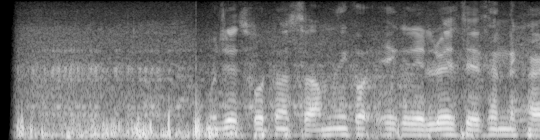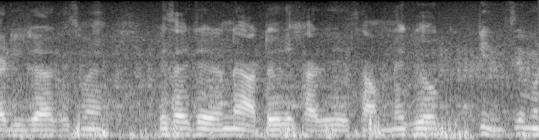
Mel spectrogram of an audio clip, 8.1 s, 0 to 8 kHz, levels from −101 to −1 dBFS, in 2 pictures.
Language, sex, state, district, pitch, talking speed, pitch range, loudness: Hindi, male, Madhya Pradesh, Katni, 120 Hz, 135 wpm, 115-125 Hz, -16 LUFS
